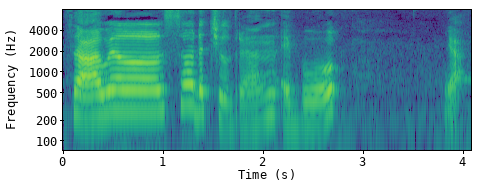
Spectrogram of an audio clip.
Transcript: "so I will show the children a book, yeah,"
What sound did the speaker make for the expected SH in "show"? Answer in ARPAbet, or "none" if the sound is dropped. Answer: S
